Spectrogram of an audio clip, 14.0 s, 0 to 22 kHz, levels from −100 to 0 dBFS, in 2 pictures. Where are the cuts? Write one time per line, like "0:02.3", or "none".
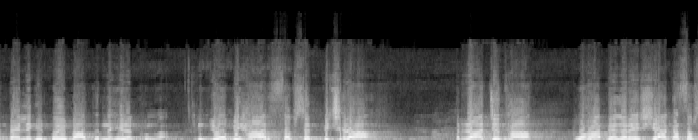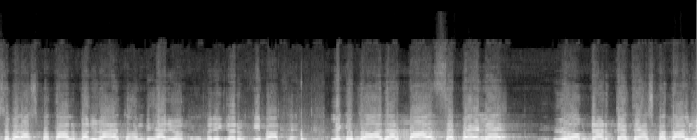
0:02.0
0:10.1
